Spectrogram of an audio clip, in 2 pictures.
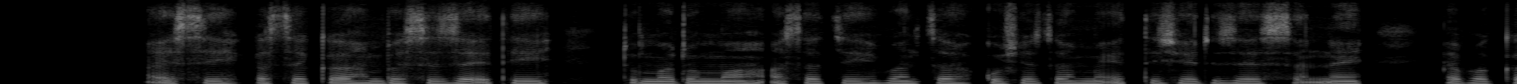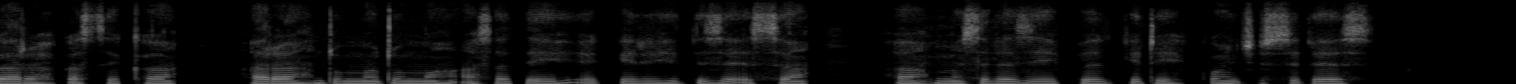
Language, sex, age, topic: Gamo, female, 18-24, government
